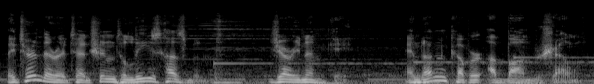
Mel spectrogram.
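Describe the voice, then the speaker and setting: A man reading scripted true crime narration in a dramatic, measured storytelling delivery. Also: lowish voice, big pitch swings. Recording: music playing behind the narration.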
